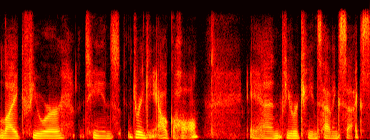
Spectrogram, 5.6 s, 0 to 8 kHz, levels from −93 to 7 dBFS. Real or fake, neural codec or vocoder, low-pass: fake; vocoder, 44.1 kHz, 128 mel bands, Pupu-Vocoder; 7.2 kHz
